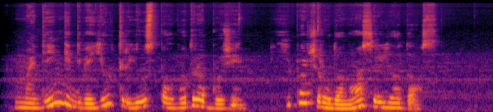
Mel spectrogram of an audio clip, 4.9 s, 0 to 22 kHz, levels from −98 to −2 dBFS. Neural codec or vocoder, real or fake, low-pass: none; real; 19.8 kHz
